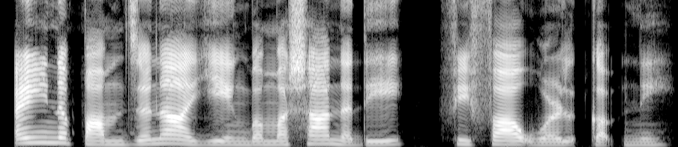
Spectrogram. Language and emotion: Manipuri, neutral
